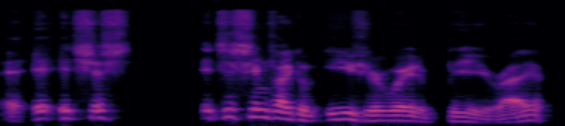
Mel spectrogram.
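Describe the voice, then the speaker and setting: A man's voice: medium pitch, sing-song, normal speed, fairly bright tone. A man hosting a podcast interview, talking in an enthusiastic, affirming way and often ending his points with a question. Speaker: podcast host. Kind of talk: conversational interview.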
